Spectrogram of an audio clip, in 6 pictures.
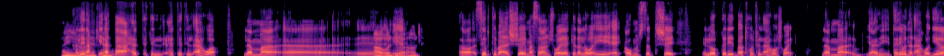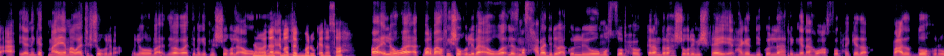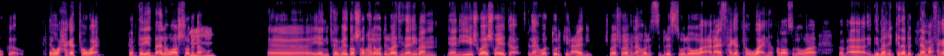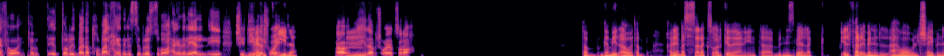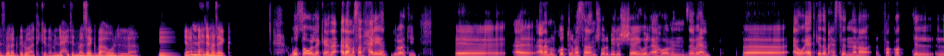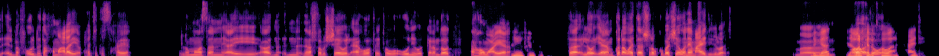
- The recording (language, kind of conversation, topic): Arabic, podcast, إيه عاداتك مع القهوة أو الشاي في البيت؟
- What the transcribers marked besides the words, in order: other background noise; in Italian: "الاسبريسو"; in Italian: "الاسبريسو"; unintelligible speech; tapping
